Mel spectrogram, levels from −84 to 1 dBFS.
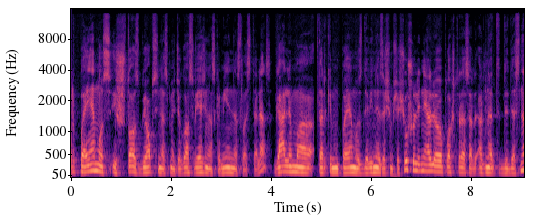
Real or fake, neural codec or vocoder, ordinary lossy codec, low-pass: real; none; MP3, 96 kbps; 14.4 kHz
